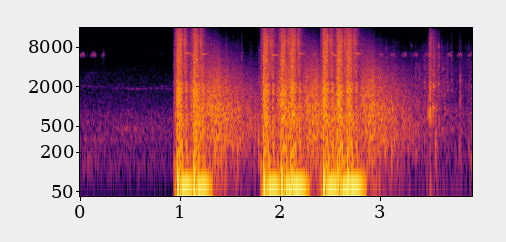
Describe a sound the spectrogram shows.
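A rifle fires loud, booming shots.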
